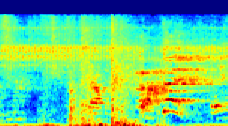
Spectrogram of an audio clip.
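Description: A body thuds heavily onto a mat.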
